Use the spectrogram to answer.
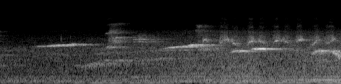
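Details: Captive Greater green leafbird song meant to prompt young birds to sing: soft drawn-out whistles that swell into a varied string of higher chirping notes over faint background hiss.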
